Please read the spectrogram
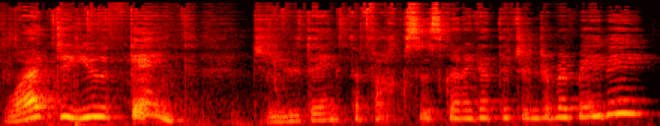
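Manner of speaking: ordinary delivery, nothing marked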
